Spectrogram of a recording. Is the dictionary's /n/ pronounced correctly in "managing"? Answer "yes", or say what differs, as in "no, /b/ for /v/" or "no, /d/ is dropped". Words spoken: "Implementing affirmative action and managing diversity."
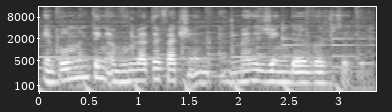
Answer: yes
